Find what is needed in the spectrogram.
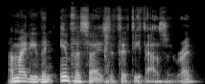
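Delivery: ordinary delivery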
